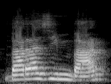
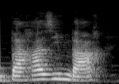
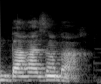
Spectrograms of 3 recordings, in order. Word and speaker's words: Barazinbar: Ainsi, on dira Barazimbar ou Barazimbar et non Barazimbar.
